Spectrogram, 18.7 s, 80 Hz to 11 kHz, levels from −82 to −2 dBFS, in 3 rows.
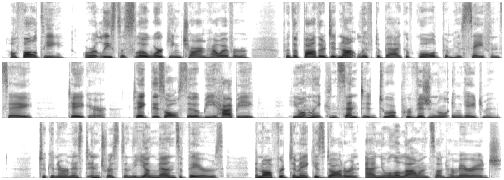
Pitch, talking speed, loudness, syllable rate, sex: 175 Hz, 185 wpm, -21 LUFS, 5.7 syllables/s, female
